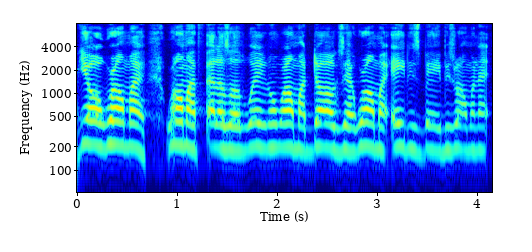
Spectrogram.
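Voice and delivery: high hype-man roll call; hype host callout. Retold or imitated. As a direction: keep the crowd hyped like an MC. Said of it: "concert hosting mode".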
